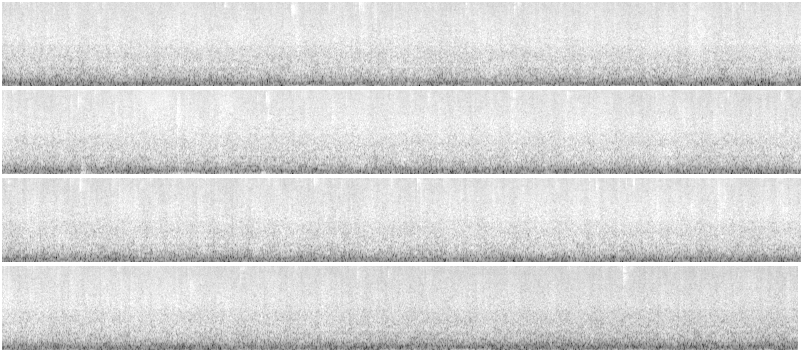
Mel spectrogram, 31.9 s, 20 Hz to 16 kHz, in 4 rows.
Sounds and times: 0.0s rain 31.9s

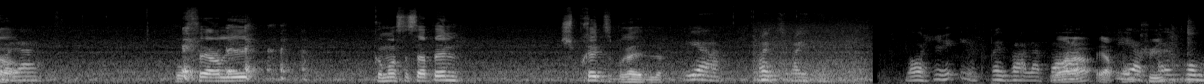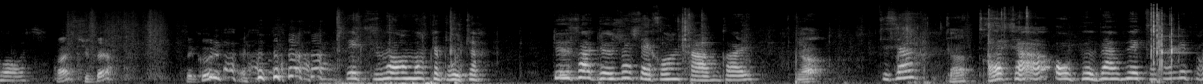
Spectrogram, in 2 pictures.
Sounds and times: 0.0s cooking Spretz Bredele 24.0s

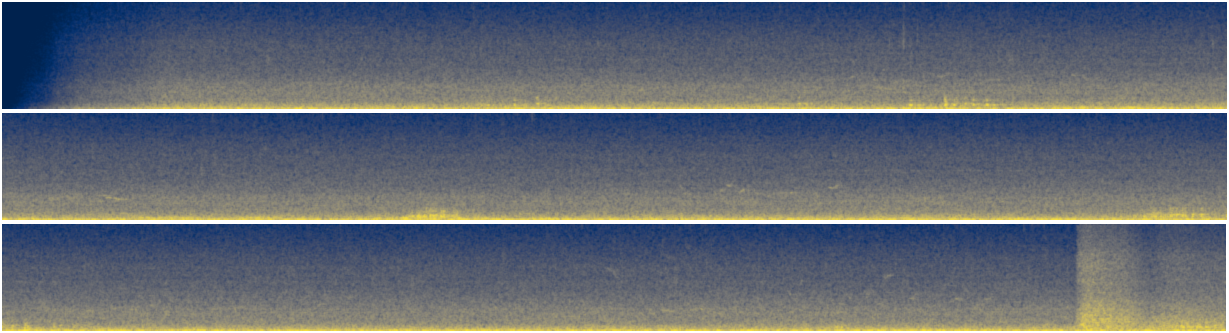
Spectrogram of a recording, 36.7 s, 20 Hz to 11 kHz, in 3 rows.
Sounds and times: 1.2s squeeky old fan 36.7s

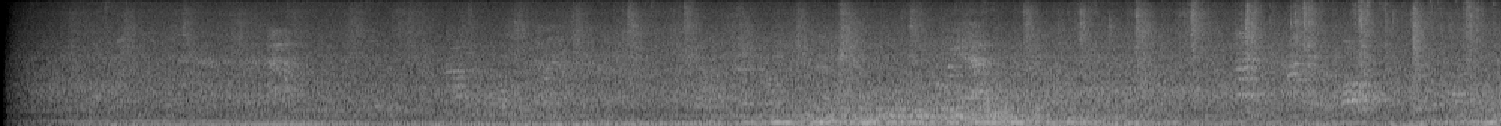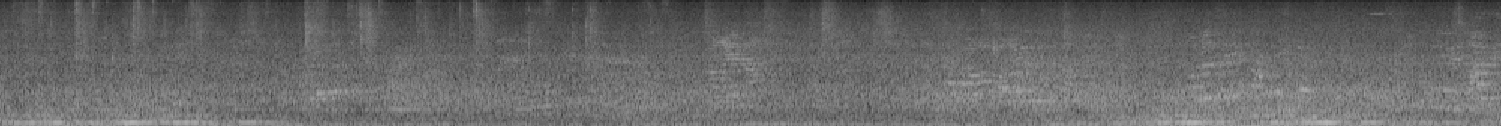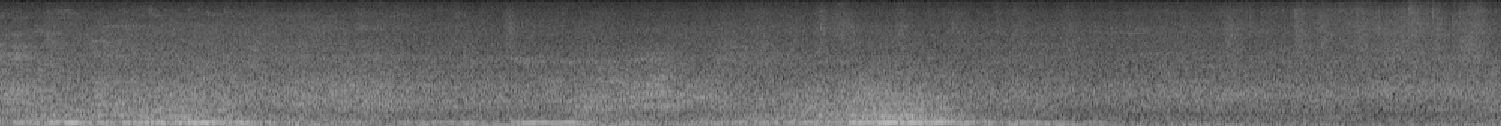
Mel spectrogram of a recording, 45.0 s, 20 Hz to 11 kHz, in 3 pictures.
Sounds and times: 0.1s pedestrians 45.0s
0.1s rythmic sound of cars from above 45.0s
0.2s cyclists 45.0s

